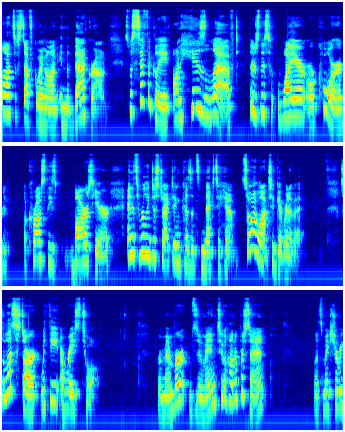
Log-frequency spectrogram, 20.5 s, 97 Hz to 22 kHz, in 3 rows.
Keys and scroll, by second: 17.5 space.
